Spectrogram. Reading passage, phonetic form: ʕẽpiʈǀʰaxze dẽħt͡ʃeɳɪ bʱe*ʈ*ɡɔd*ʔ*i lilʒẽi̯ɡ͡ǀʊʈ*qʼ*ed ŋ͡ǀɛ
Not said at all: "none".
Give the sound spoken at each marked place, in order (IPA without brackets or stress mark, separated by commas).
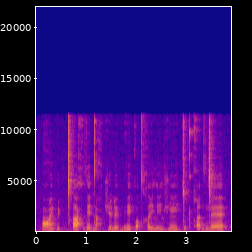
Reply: none, χ, qʼ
